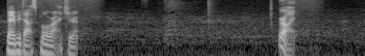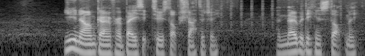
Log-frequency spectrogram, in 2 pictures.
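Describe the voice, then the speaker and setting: A young British man talking through a racing game live, chatty and self-mocking as he answers his chat. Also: medium pitch. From Britain. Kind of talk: casual live-stream commentary.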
